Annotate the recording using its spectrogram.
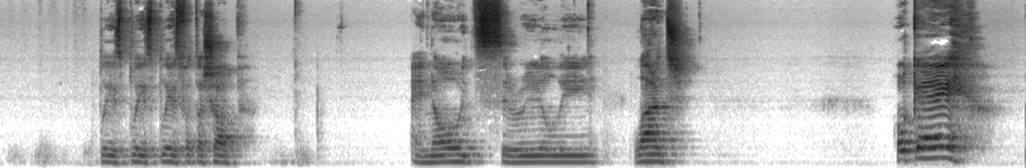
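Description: A man speaks calmly into a close microphone, in short phrases with pauses.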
